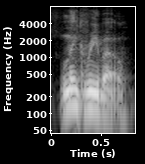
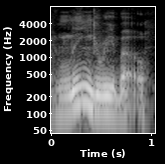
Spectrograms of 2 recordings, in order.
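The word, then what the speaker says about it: Linkuriboh: i'm not done yet link rebo i'm sorry lingaribo that's how you say his name nah lingribo l-i-n-g rebo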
